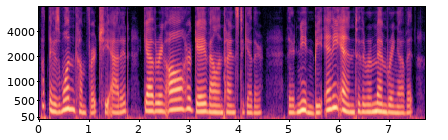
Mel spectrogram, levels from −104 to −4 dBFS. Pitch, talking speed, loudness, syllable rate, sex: 205 Hz, 170 wpm, -17 LUFS, 5.7 syllables/s, female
